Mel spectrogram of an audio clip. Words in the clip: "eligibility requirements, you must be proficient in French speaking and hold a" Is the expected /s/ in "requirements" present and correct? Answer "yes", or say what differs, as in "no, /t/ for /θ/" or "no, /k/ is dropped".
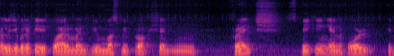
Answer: no, /s/ is dropped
